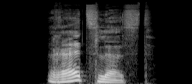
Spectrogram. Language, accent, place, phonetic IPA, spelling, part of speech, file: German, Germany, Berlin, [ˈʁɛːt͡sləst], rätslest, verb, De-rätslest.ogg
- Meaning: second-person singular subjunctive I of rätseln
